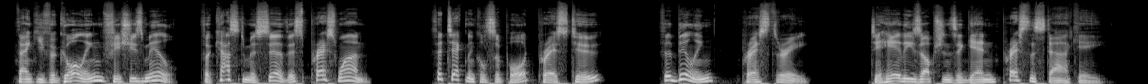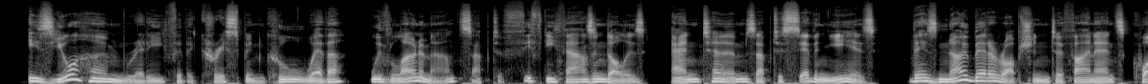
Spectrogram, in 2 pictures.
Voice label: Aussie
